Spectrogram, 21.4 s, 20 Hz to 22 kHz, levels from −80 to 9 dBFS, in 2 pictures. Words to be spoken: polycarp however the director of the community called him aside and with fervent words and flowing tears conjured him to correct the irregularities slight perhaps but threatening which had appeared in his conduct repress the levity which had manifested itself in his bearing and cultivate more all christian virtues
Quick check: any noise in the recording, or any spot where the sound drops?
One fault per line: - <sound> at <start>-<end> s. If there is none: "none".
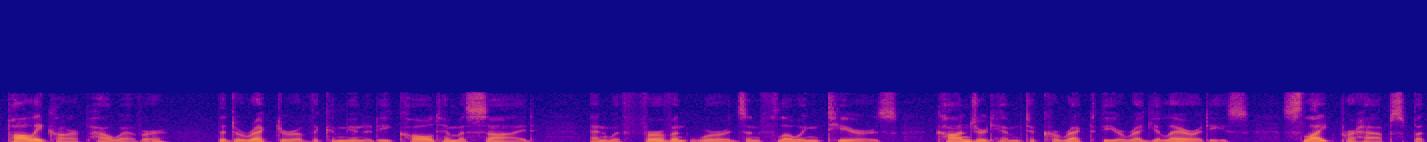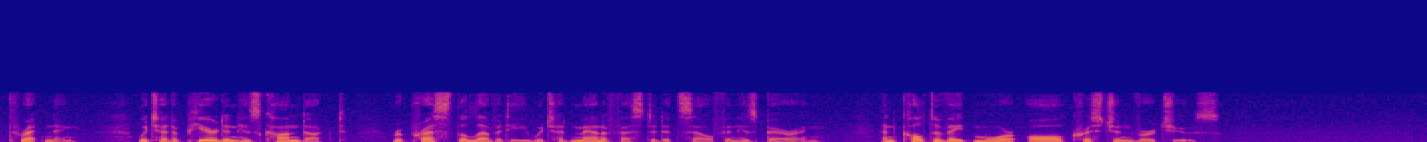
none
